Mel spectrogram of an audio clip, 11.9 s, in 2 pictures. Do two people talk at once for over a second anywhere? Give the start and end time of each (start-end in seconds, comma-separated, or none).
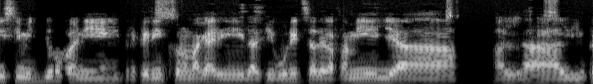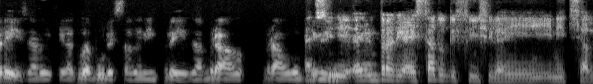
none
